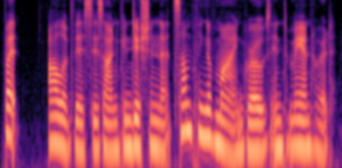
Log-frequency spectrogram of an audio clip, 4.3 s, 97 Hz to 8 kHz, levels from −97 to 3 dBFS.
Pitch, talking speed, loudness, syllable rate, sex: 175 Hz, 195 wpm, -17 LUFS, 5.3 syllables/s, female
